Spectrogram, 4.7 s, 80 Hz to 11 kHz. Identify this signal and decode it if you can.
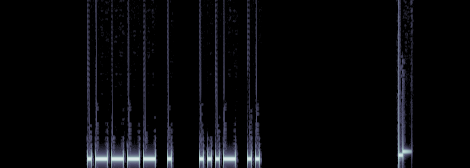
Morse code, heard as a keyed tone, about 30 wpm, 700 Hz. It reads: 1E VI
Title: Field Day Exchanges Encore - 30wpm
